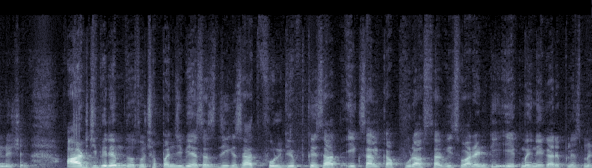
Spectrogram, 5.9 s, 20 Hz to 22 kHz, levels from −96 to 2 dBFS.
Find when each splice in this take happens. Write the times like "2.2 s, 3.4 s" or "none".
none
